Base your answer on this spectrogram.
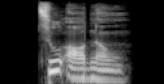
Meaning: assignment, classification
- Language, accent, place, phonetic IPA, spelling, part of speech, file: German, Germany, Berlin, [ˈt͡suːˌʔɔʁdnʊŋ], Zuordnung, noun, De-Zuordnung.ogg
